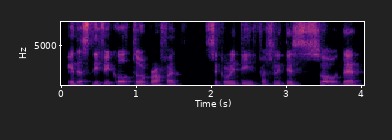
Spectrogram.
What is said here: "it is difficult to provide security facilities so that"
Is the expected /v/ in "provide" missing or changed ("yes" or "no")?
yes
